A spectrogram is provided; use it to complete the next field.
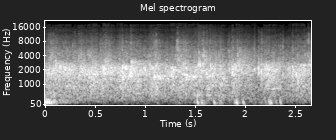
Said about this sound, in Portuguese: Uma grande salva de palmas para Jesus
